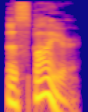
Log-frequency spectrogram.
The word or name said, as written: aspire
